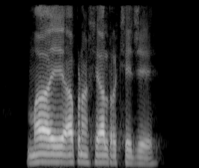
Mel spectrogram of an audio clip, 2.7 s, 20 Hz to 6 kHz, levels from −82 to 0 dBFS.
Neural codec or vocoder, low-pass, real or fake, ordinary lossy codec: none; 5.4 kHz; real; MP3, 48 kbps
